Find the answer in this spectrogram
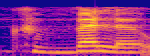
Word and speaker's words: Quelle: Then we have QU, die Quelle. Whenever you have a Q and U together, you pronounce it as Kv, like a K and W together, like German W. Kv.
